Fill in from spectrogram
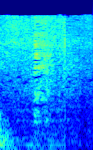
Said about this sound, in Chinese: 我表弟在炒菜，你看这厨房里面乌烟瘴气的，炒了个小鱼仔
